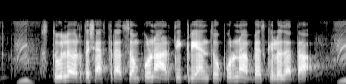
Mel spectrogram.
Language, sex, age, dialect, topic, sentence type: Marathi, female, 41-45, Southern Konkan, banking, statement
